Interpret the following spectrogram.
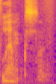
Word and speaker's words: Linux: lonus and I really don't care how people pronounce my name but Linux is always Linux he developed a kernel and got it working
